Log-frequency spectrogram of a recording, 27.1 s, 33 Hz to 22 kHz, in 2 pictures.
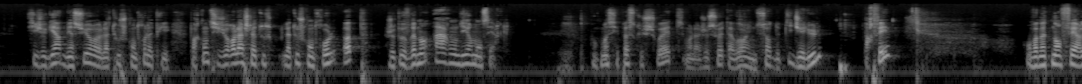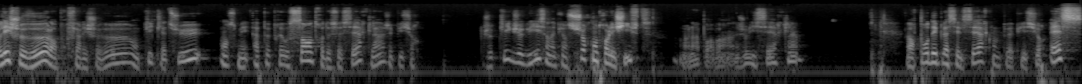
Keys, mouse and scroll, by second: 3.6-7.0 scroll up 1, 7.0-9.3 ctrl+scroll up 1, 9.3 ctrl+scroll up 1, 10.5 KP_Subtract, 11.2 click, 15.4 click, 19.1-20.3 drag, 20.3-21.0 scroll down 3, 26.6 s.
